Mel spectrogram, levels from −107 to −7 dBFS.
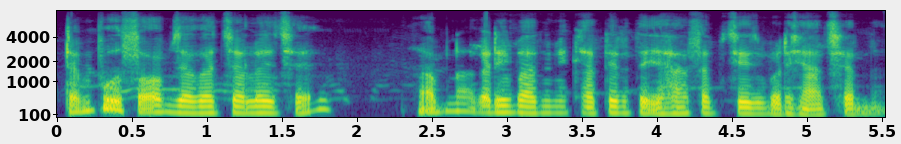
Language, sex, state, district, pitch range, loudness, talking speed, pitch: Maithili, male, Bihar, Araria, 125-160 Hz, -16 LUFS, 165 wpm, 130 Hz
